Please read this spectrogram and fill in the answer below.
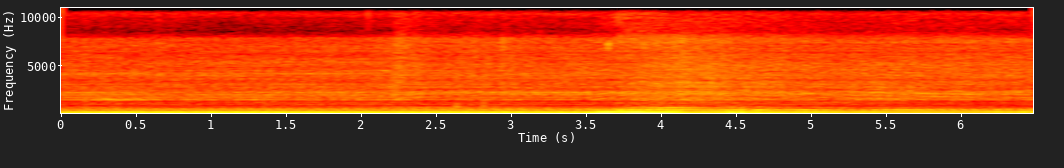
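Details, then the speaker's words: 1999 Mazda Protege four-cylinder just started after cleaning the MAF sensor: runs evenly with one short throttle blip settling cleanly to steady idle; took a minute to start, owner hopes cleaning fixes the main problem. "so did you hear it kind of it took a minute for it to start up"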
